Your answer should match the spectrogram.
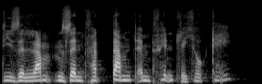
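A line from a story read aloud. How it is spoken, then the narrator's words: Irritated hiss. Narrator (German): fauchte Mary gereizt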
